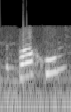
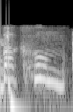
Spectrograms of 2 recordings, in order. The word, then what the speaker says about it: Bochum: Buenos días al auditorio, pues sí, saludos, Bochum, así es como lo pronuncian. – Bochum, así saludos sería lo Bochum.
